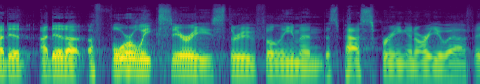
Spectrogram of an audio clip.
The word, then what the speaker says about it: Philemon: It's a little letter to Philemon. That's how I say it. I know there's lots of different pronunciations out there, but in South Alabama, he's Philemon. So we're going to stick with that this morning.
